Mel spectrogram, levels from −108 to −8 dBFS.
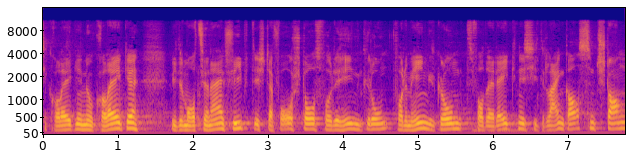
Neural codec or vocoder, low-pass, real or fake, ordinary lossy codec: none; 10.8 kHz; real; none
